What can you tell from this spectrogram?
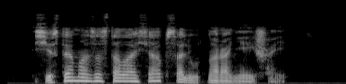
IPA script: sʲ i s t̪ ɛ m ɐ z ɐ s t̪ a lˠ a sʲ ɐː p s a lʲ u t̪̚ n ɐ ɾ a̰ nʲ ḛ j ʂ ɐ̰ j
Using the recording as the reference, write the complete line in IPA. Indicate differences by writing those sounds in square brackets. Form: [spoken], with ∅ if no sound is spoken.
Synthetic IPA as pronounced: sʲ i s t̪ ɛ m ɐ z ɐ s t̪ a lˠ a sʲ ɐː p s a lʲ u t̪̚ n ɐ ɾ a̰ nʲ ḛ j ʂ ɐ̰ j

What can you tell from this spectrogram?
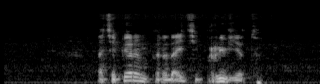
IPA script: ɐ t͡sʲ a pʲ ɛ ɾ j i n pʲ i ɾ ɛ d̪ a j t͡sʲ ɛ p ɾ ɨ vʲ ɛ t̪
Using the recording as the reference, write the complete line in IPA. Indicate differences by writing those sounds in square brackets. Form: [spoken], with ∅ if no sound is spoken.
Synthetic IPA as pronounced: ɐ t͡sʲ a pʲ ɛ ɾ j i [m] pʲ [ɛ] ɾ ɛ d̪ a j t͡sʲ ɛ p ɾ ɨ vʲ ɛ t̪

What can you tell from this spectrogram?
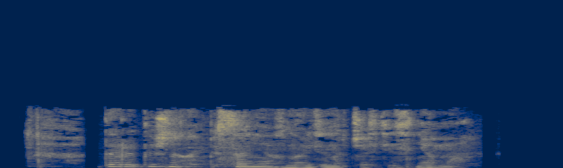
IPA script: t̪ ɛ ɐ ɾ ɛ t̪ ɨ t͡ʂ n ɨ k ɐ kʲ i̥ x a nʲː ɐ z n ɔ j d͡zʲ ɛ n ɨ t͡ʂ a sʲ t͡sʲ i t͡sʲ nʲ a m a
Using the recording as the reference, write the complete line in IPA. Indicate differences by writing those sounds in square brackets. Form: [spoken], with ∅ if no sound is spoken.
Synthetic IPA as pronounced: t̪ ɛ ɐ ɾ ɛ t̪ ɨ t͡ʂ n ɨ [x] ɐ [pʲ] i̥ [s] a nʲː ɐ z n ɔ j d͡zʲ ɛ n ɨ t͡ʂ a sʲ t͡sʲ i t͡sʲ nʲ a m a

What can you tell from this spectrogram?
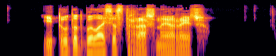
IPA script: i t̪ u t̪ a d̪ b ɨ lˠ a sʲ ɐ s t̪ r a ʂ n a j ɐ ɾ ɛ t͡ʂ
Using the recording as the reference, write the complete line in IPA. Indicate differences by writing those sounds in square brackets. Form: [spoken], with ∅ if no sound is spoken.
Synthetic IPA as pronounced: i t̪ u t̪ [ɐ] d̪ b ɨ lˠ a sʲ ɐ s t̪ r a ʂ n [ɐ] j ɐ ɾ ɛ t͡ʂ

